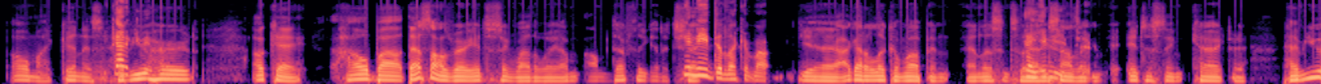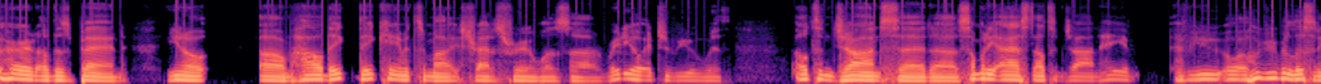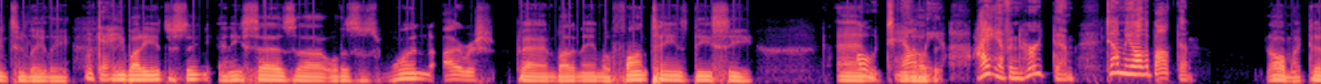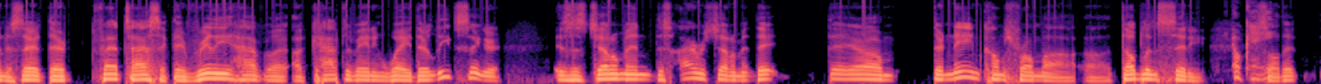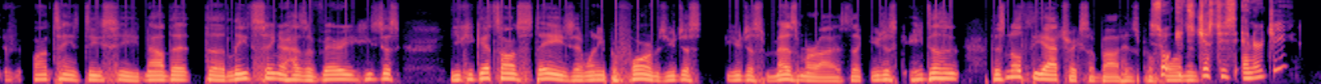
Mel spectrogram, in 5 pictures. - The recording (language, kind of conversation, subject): English, unstructured, How can music bring people together?
- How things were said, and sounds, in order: distorted speech; other background noise; tapping; static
